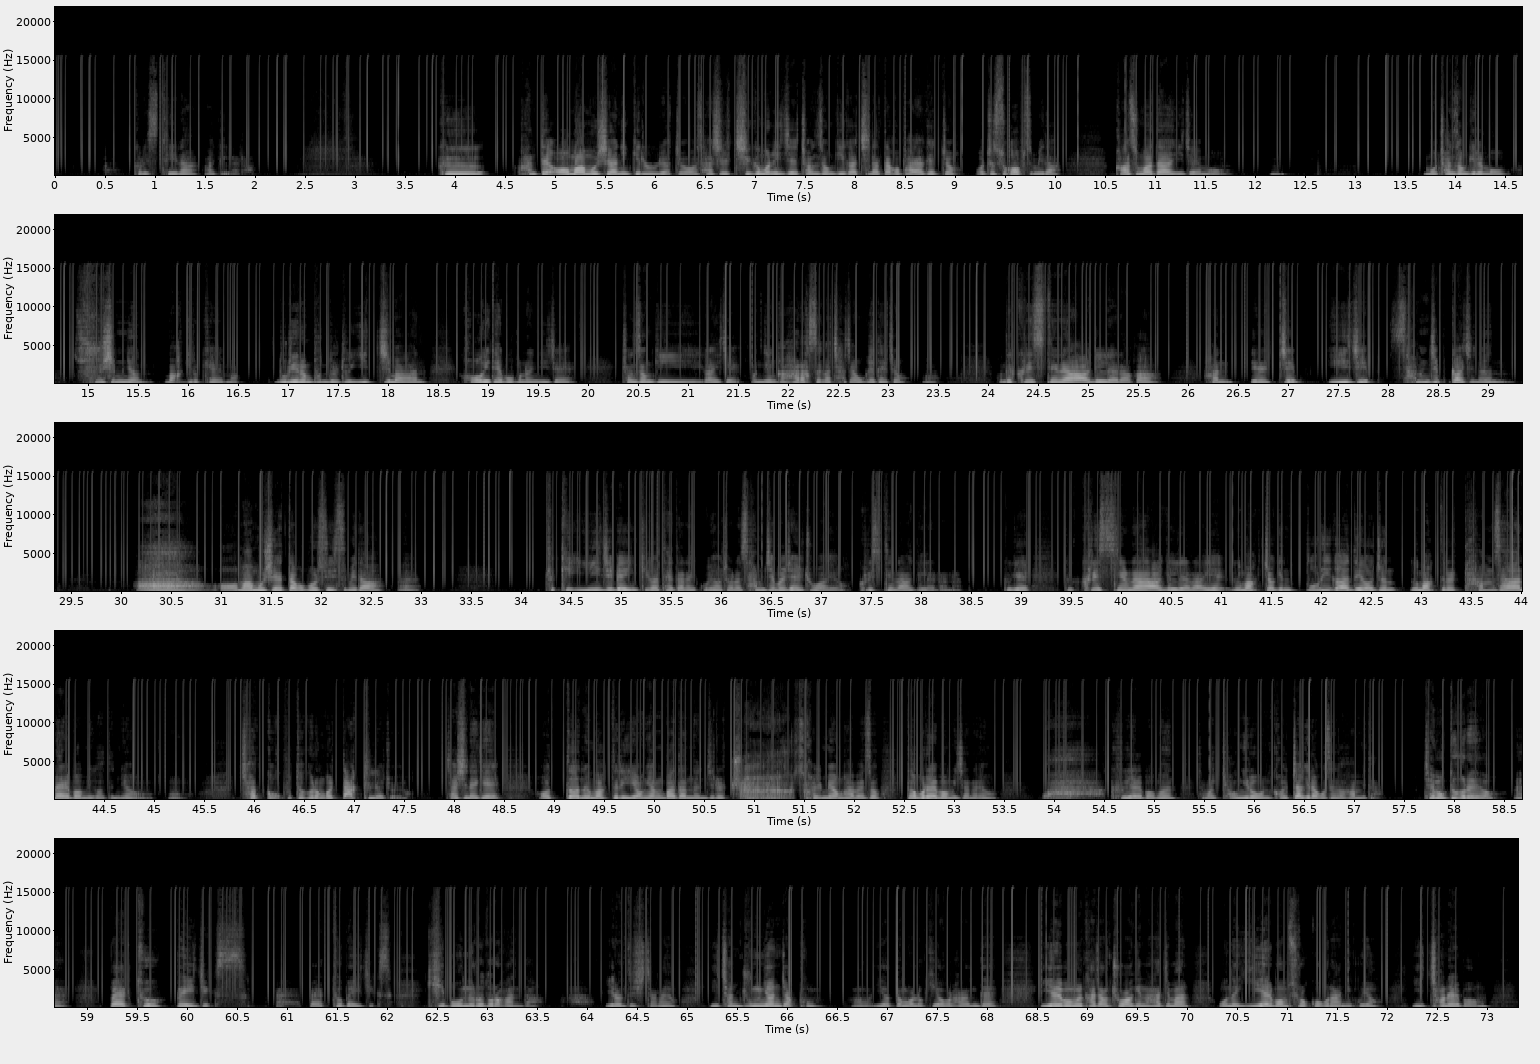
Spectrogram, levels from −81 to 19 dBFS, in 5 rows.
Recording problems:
crackle, like an old record; noticeable; 20 dB below the speech

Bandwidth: 15.5 kHz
